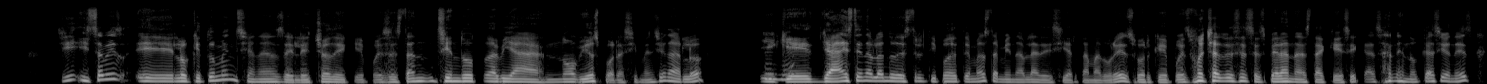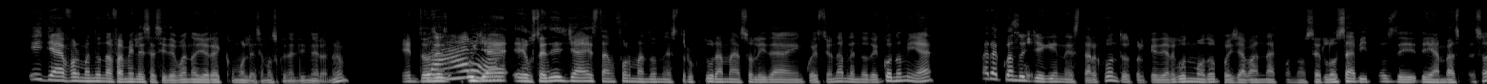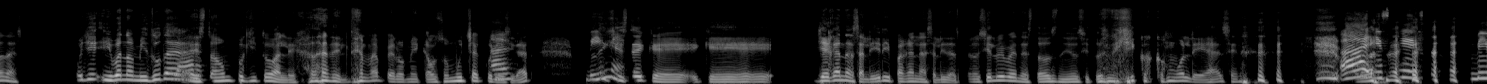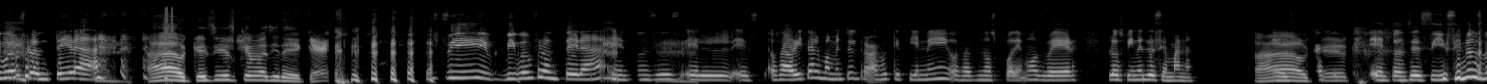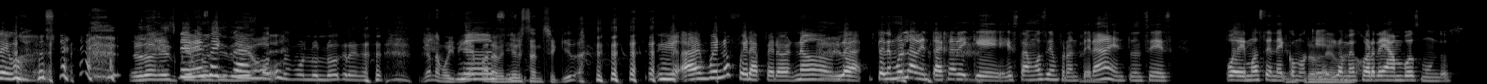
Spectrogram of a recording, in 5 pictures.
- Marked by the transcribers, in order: laughing while speaking: "en México, ¿cómo le hacen? ¿Verdad?"; chuckle; laugh; laughing while speaking: "perdón, es que fue así … venirse tan seguido"; laugh; chuckle
- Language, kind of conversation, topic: Spanish, podcast, ¿Cómo hablan del dinero tú y tu pareja?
